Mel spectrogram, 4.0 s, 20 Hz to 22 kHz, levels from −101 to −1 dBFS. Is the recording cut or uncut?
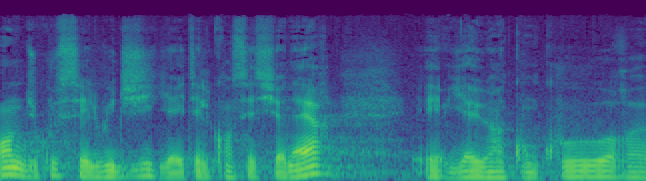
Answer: cut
